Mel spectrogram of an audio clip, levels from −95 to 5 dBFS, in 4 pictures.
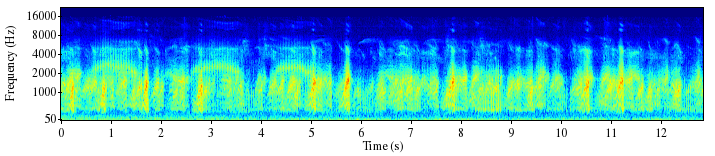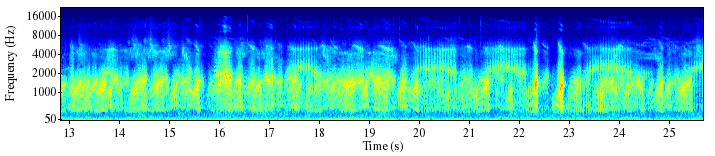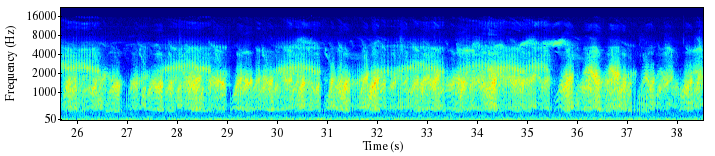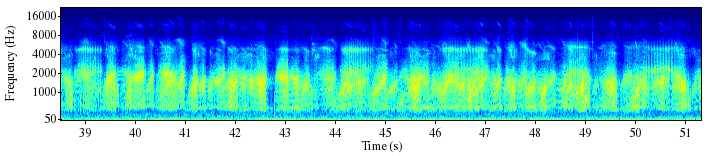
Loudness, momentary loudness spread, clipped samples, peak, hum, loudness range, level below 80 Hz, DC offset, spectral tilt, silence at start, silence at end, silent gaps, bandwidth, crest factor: -29 LUFS; 9 LU; under 0.1%; -4 dBFS; none; 4 LU; -52 dBFS; under 0.1%; -2 dB/octave; 0 s; 0 s; none; 16 kHz; 26 dB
